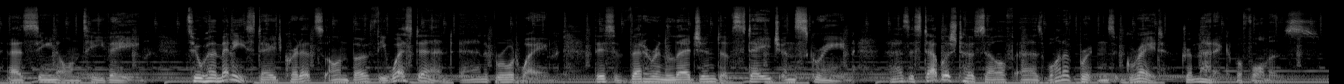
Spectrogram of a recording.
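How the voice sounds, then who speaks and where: Lively presenter with a low voice. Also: male voice, a little slow, over music. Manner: polished presenter delivery. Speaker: interviewer, presenter. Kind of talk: scripted narration and interview questions.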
